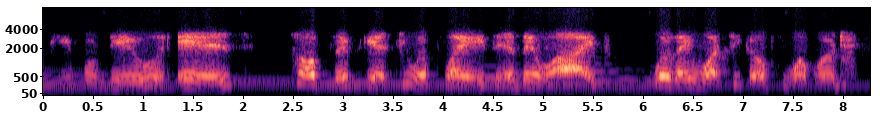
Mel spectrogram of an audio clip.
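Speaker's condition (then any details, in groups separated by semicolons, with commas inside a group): Cerebral palsy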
